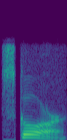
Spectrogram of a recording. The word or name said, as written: score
